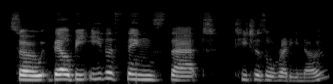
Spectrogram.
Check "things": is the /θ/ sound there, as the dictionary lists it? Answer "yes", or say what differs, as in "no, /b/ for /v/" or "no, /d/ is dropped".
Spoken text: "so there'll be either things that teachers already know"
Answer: yes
